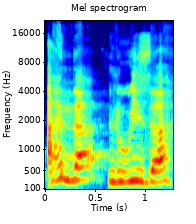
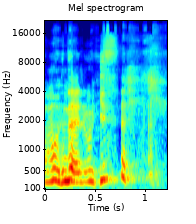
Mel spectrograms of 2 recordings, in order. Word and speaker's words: Ana Luisa: Anna Louisa, pas Mona Louise.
